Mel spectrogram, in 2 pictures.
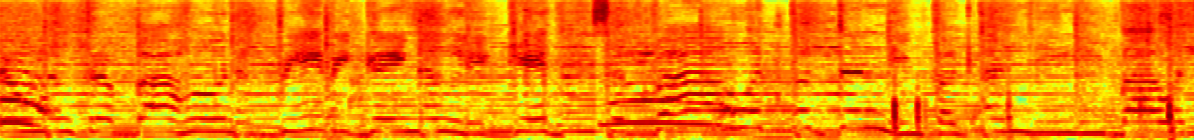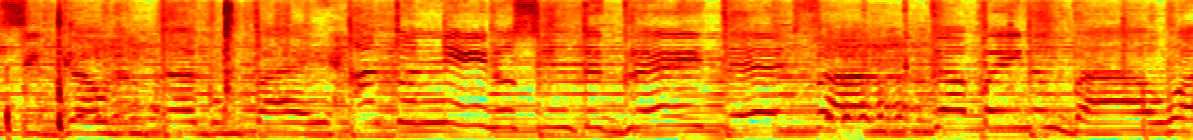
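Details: Upbeat pop music with a singing voice fills the whole stretch, and no animal calls are heard.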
